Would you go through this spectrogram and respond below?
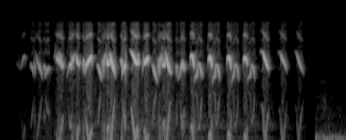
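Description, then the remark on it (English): A bird chirps and tweets in a rapid, lively run of about twenty bright, high notes over a few seconds, clear with no talking. “One day, she took a paintbrush and painted a bird on the wall. The bird flew away.”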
